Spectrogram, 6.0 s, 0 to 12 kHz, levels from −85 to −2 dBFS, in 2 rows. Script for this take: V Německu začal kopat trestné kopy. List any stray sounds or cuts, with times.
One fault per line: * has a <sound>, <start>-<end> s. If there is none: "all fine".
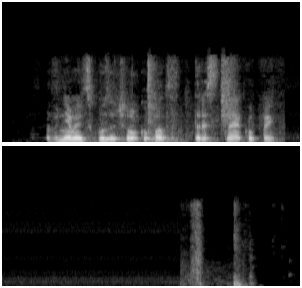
all fine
